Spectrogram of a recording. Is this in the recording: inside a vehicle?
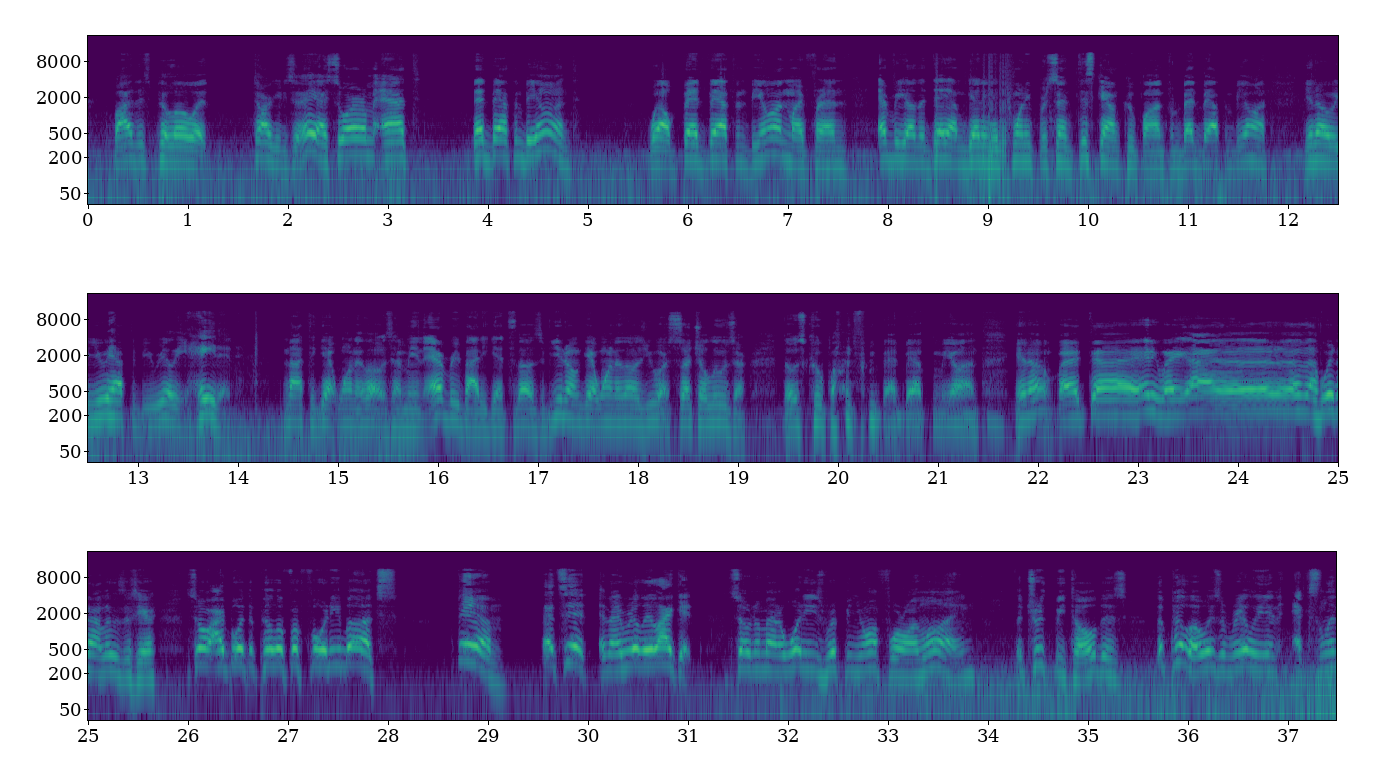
yes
